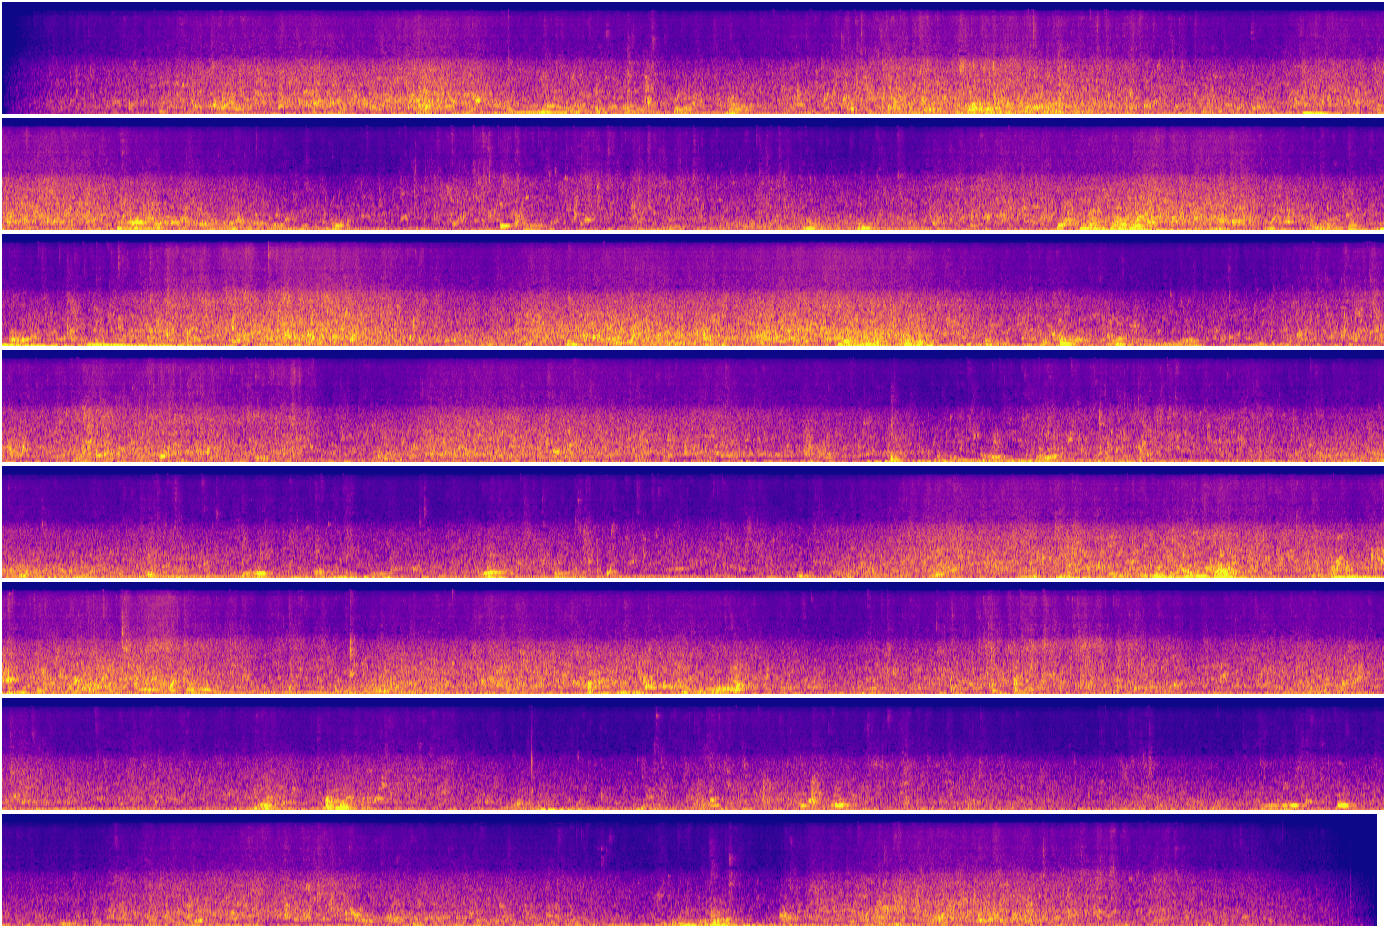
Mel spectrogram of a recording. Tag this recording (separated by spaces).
Sea-cave British-Isles Cornwall Atlantic sucking shore United-Kingdom Great-Britain coast cave Britain water field-recording sea booming ocean British surf nature beach ambience echo waves England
